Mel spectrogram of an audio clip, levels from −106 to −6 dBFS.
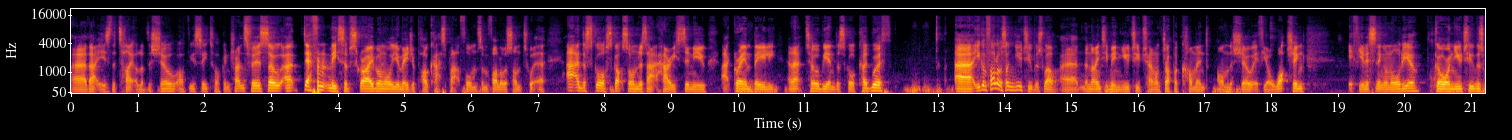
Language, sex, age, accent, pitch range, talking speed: English, male, 20-39, British, 100-130 Hz, 210 wpm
